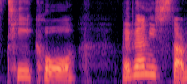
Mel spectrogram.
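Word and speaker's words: T'kor: Tikor. I've got to remember to call her Tikor, because in my head the accent, not the accent, the apostrophe is Takor, but it's not, it's Tikor.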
